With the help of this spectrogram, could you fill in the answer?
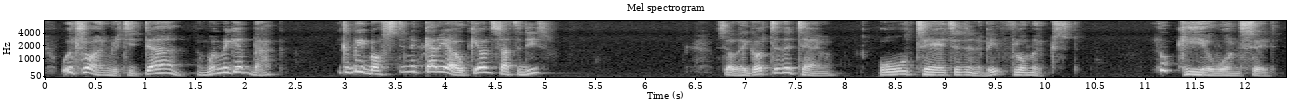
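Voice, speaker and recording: The tone is dark and mellow, with very wide pitch swings. Delivery is at a moderate pace, broken by long, frequent pauses. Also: man, fairly high pitch for a man. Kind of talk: dialect nativity story reading.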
